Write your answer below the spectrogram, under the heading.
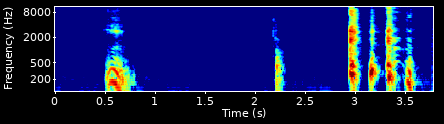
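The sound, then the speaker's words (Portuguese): A person coughs after choking while talking: one single cough, a pause, a second short cough, then a rapid run of four harsh coughs in close succession. “Desculpa, gente, me afoguei.”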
